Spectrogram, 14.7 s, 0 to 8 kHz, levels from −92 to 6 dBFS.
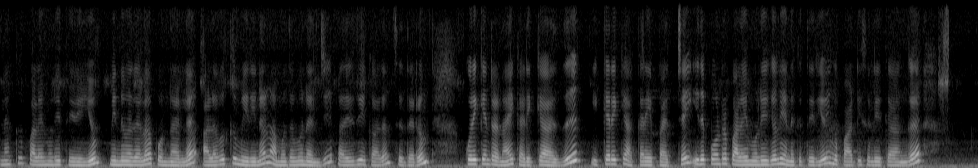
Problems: low volume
